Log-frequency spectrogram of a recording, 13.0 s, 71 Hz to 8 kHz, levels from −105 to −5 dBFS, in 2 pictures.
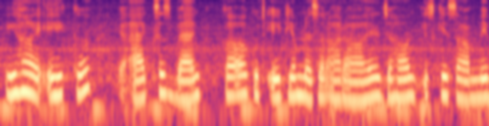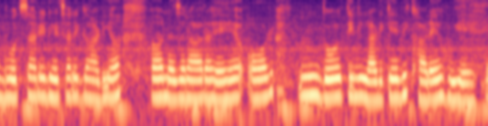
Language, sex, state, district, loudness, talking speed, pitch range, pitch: Hindi, female, Andhra Pradesh, Anantapur, -13 LUFS, 150 wpm, 200-225 Hz, 210 Hz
